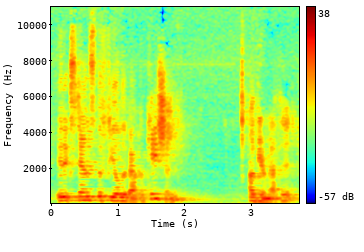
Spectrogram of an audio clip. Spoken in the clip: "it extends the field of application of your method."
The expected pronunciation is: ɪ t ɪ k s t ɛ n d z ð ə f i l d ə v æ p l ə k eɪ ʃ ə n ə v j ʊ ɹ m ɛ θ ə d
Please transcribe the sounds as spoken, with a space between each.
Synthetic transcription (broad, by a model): ɪ t ɪ k s t ɛ n d z ð ə f i l d ə v æ p l ə k eɪ ʃ ə n ə v j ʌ ɹ m ɛ θ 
